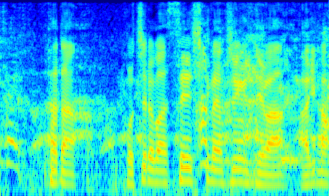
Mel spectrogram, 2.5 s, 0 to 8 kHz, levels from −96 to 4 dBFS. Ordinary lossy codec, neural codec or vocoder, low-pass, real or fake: none; codec, 16 kHz, 4 kbps, FunCodec, trained on Chinese and English, 50 frames a second; none; fake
